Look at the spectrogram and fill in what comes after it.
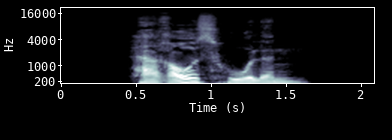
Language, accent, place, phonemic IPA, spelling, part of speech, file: German, Germany, Berlin, /hɛˈʁaʊ̯sˌhoːlən/, herausholen, verb, De-herausholen.ogg
- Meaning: to get out, to fetch out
